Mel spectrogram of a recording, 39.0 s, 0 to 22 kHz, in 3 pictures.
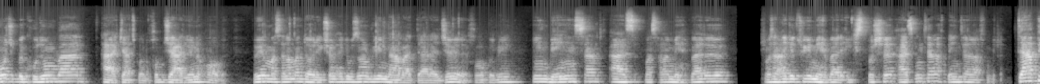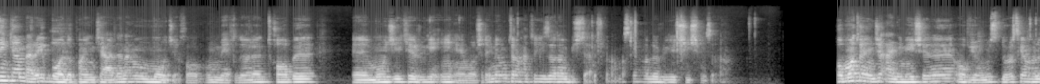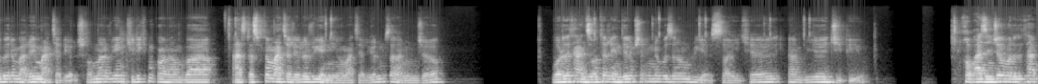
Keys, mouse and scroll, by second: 3.6-5.7 drag, 10.3-10.7 middle drag, 18.4 middle click, 19.4-22.4 drag, 25.9 click, 28.9 click, 30.1-32.1 drag, 33.4 click, 34.1-34.9 drag, 35.6-36.2 drag.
